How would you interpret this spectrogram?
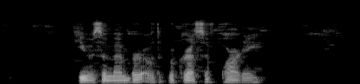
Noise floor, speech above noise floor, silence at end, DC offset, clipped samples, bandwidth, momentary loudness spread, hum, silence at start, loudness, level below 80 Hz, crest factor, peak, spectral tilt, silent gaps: -64 dBFS; 35 dB; 0.95 s; under 0.1%; under 0.1%; 8.2 kHz; 8 LU; none; 0.75 s; -28 LUFS; -66 dBFS; 20 dB; -10 dBFS; -4.5 dB/octave; none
